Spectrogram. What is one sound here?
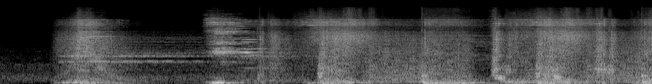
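Game spell effects whoosh and burst in quick succession.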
